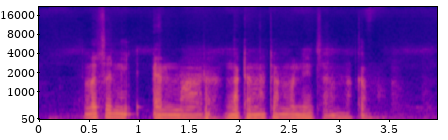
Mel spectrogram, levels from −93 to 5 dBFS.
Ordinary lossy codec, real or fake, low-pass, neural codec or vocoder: none; fake; none; codec, 44.1 kHz, 2.6 kbps, DAC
